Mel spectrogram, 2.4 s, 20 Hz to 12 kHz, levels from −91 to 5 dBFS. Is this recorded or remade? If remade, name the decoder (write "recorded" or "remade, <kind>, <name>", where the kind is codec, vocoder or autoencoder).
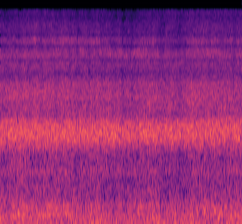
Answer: remade, vocoder, BigVGAN v2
